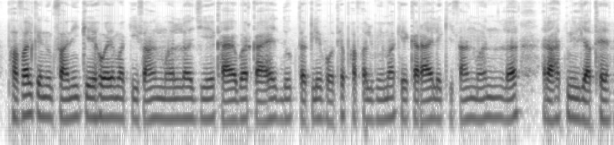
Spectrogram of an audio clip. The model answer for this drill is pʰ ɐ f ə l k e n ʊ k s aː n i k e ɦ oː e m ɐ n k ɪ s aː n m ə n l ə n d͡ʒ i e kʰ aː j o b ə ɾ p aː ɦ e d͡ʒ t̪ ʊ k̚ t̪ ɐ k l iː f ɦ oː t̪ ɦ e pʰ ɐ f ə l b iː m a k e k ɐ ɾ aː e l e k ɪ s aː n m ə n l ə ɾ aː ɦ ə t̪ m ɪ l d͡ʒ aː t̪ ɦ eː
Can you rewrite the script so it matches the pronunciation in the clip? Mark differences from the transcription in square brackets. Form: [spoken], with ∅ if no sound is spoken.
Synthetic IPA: pʰ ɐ f ə l k e n ʊ k s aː n i k e ɦ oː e m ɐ [∅] k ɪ s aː n m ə n l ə [∅] d͡ʒ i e kʰ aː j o b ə ɾ [k] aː ɦ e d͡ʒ [d̪] ʊ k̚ t̪ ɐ k l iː f ɦ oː t̪ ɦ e pʰ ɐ f ə l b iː m a k e k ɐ ɾ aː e l e k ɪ s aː n m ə n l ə ɾ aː ɦ ə t̪ m ɪ l d͡ʒ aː t̪ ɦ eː

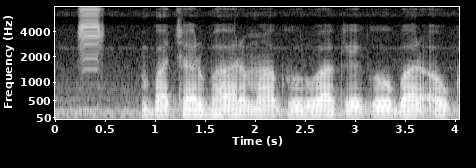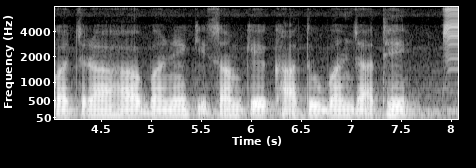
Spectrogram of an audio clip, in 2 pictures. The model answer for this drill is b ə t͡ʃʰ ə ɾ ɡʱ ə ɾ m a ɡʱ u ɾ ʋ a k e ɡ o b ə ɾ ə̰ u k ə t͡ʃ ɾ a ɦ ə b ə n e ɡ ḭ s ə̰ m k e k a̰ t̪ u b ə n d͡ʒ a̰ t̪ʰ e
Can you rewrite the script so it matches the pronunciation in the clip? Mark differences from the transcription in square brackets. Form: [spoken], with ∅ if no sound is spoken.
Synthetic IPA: b ə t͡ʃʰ ə ɾ [bʱ] ə ɾ m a ɡʱ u ɾ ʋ a k e ɡ o b ə ɾ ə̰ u k ə t͡ʃ ɾ a ɦ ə b ə n e [k] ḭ s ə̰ m k e [kʰ] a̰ t̪ u b ə n d͡ʒ a̰ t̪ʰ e

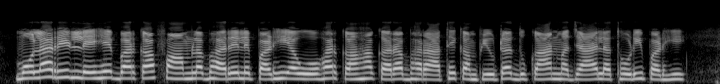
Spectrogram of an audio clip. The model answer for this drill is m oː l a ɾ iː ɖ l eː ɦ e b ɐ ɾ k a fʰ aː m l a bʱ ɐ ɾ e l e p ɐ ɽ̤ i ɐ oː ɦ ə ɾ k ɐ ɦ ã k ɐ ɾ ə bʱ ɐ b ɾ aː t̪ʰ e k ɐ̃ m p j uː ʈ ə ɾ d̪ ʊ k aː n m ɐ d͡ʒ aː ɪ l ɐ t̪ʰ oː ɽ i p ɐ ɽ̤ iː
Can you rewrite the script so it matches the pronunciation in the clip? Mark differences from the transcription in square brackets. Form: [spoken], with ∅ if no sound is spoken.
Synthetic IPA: m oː l a ɾ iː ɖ l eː ɦ e b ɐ ɾ k a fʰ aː m l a bʱ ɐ ɾ e l e p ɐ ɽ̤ i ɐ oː ɦ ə ɾ k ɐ ɦ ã k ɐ ɾ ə bʱ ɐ [∅] ɾ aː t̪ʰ e k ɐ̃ m p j uː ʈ ə ɾ d̪ ʊ k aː n m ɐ d͡ʒ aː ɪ l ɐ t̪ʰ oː ɽ i p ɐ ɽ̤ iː

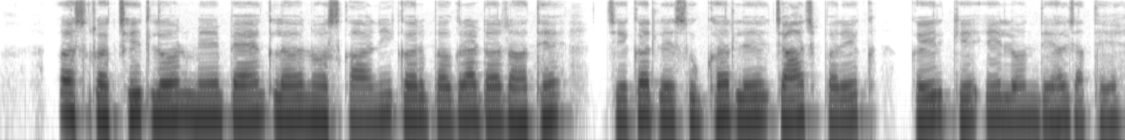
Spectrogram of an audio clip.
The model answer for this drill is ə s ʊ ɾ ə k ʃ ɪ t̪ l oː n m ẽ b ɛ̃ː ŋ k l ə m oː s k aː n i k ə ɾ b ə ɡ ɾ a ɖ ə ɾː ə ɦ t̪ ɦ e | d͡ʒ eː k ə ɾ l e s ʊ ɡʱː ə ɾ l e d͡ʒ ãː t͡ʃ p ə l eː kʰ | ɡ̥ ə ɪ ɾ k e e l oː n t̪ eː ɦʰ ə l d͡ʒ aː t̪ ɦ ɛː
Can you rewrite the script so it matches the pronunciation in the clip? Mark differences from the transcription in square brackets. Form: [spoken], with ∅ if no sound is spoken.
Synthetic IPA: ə s ʊ ɾ ə k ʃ ɪ t̪ l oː n m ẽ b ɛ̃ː ŋ k l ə [n] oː s k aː n i k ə ɾ b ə ɡ ɾ a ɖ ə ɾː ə ɦ t̪ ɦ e | d͡ʒ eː k ə ɾ l e s ʊ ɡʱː ə ɾ l e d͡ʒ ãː t͡ʃ p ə [ɾ] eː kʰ | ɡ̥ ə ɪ ɾ k e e l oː n [d̪] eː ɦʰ ə l d͡ʒ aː t̪ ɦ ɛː

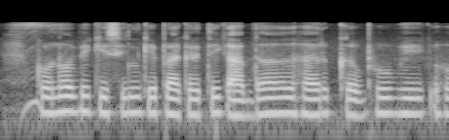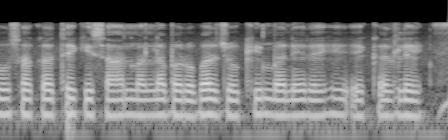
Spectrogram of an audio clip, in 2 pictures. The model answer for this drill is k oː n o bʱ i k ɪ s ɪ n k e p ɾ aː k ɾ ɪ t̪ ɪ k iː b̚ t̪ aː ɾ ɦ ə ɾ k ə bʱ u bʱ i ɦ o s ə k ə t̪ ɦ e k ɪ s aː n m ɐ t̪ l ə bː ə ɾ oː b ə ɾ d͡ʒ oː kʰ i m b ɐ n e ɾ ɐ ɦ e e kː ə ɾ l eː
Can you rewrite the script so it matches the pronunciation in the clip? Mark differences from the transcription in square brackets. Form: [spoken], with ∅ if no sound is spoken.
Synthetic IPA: k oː n o bʱ i k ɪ s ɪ n k e p ɾ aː k ɾ ɪ t̪ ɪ k [aː] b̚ [d̪] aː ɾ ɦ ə ɾ k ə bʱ u bʱ i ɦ o s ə k ə t̪ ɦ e k ɪ s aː n m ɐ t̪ l ə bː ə ɾ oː b ə ɾ d͡ʒ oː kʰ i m b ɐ n e ɾ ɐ ɦ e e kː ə ɾ l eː

